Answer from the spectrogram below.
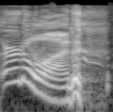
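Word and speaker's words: Erdoğan: How do you say it? Erdogan? – Or is it Erdogan? Oh my God, Erdogan, it's Erdogan.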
